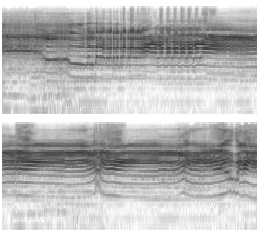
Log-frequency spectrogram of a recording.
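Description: One long, exaggerated high-pitched comic wail, a voice crying in falsetto. Its pitch wobbles, drops about a second in, and breaks upward in sharp sobs around seven and nine seconds in.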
